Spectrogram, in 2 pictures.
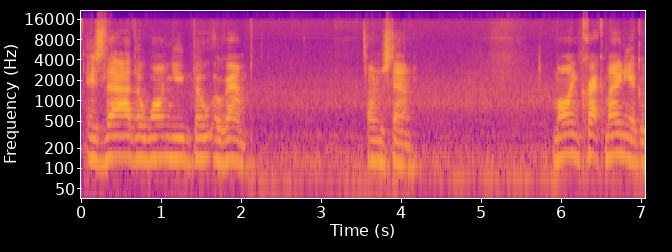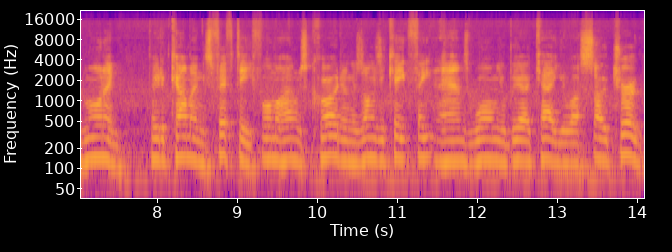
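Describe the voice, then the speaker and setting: A man's voice: mid-range voice, steady tone, unhurried, a little hiss or hum. A man with a New Zealand accent chatting casually on a livestream, rambling as he answers viewer comments from an outdoor shelter. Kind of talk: casual live chat reading comments. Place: outdoor weather shelter on a golf course.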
